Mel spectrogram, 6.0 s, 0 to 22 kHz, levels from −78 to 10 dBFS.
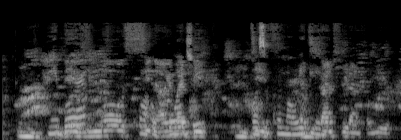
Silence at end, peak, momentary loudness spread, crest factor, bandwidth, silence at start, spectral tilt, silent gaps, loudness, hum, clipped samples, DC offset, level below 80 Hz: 0 s; -2 dBFS; 11 LU; 20 dB; 11.5 kHz; 0.05 s; -4.5 dB/octave; none; -21 LUFS; none; under 0.1%; under 0.1%; -52 dBFS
